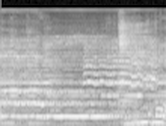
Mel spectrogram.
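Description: A woman singing one long held note in a Cantonese opera duet, over instrumental accompaniment; the melody moves on again near the end.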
